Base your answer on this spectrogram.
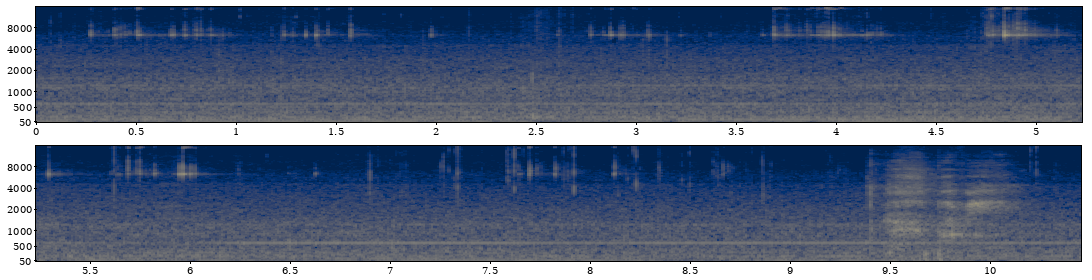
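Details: A female pet ferret, playing and digging in dirt, gives a sudden short, breathy sneeze near the end, after quiet scratchy clicking and rustling from her digging.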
